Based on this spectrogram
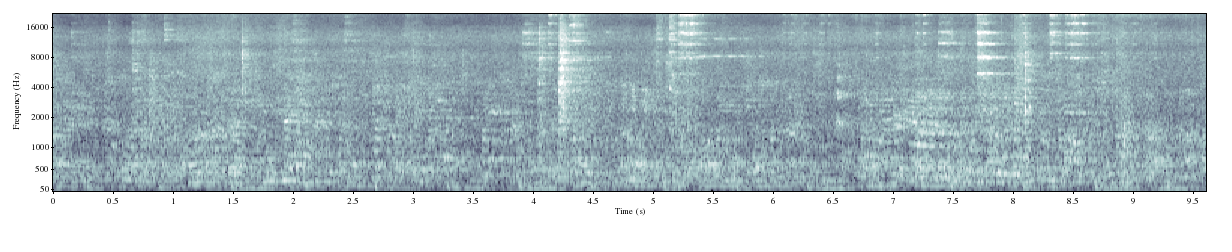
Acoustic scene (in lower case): restaurant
